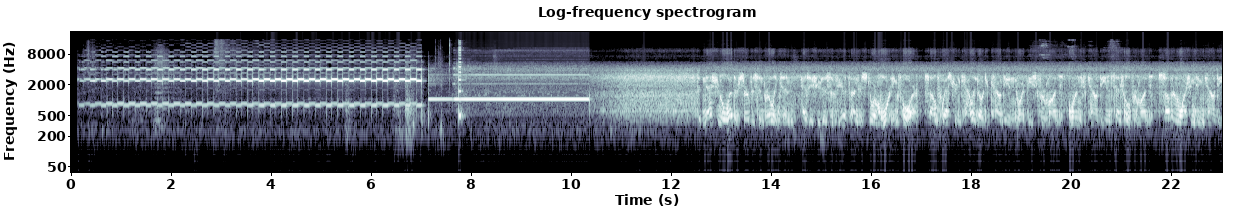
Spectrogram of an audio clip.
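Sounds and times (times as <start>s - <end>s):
steady warning alarm tone: 0.1s - 10.4s, 18.6s - 22.4s
radio hiss: 10.4s - 23.0s.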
